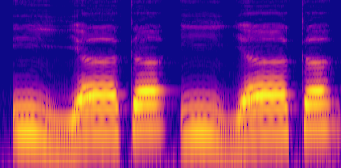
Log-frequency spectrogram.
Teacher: या को 2 बार पढ़ेंगे और या को 2 हरकत लंबा भी करेंगे क्योंकि अलिफ मद्दा है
